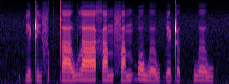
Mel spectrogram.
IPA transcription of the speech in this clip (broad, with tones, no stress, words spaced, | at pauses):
ʔi˨˩˦ʈi˨˩˨fə˦˥k̚ t̪aː˨˩˦wlaː˧xa˧mfa˨˩˦m ɓɔ˧ wəː˨˩˨wɓe˨˩˨ʈə˨˩k̚ | wəː˨˩w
